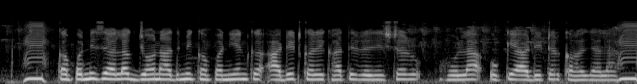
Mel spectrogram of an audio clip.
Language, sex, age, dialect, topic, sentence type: Bhojpuri, female, 18-24, Western, banking, statement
